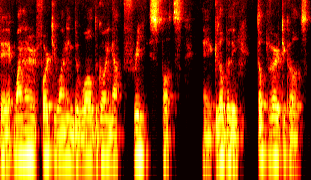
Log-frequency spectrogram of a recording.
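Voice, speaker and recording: A man hosting an online event, presenting casually with halting, hesitant phrasing. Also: low-pitched, dark tone. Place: indoor room, online video call. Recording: roomy, echoey sound.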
